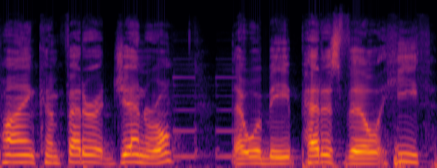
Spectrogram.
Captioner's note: buzzer buzzes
